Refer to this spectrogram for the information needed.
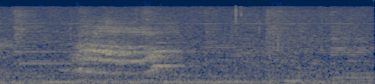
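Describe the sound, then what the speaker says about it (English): A pet cat yowls and meows loudly at someone peeking in and out of a doorway, a couple of drawn-out cries close to the mic over a steady low room hum. "every time she pokes her head in, my cat is yelling at her"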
